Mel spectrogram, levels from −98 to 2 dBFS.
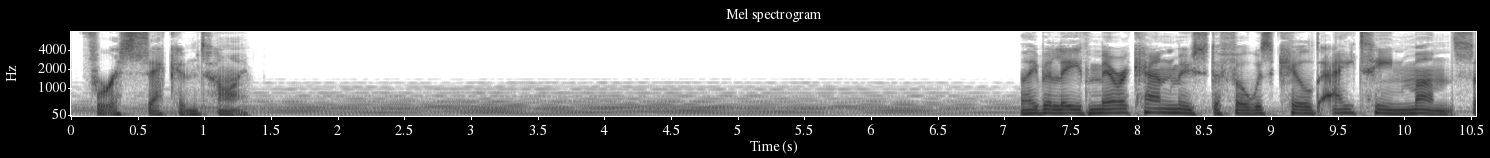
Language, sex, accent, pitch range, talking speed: English, male, British, 100-125 Hz, 70 wpm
